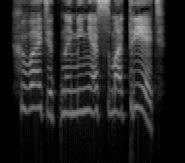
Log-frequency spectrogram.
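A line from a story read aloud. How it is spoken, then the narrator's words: Girl shouting. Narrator (Russian): крикнула девочка, пряча лицо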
